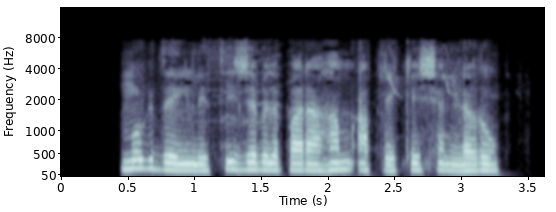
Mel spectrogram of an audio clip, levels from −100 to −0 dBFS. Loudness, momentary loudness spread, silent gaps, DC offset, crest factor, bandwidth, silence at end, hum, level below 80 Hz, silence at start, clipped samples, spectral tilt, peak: -17 LUFS; 6 LU; none; under 0.1%; 16 dB; 7.8 kHz; 0.35 s; none; -58 dBFS; 0.45 s; under 0.1%; -7 dB/octave; -2 dBFS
